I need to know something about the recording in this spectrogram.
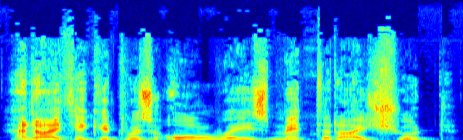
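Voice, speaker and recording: Young king for a fantasy audiobook, earnest, measured and resolute, mid-range, close dry sound; male narrator. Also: mid-range voice, no echo, natural voice. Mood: firm. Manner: firm, measured.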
